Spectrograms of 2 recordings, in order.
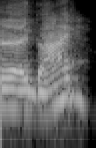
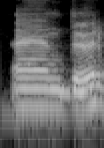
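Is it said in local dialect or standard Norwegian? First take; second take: dialect; standard. First: It is said in the local dialect. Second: It is said in standard Norwegian.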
